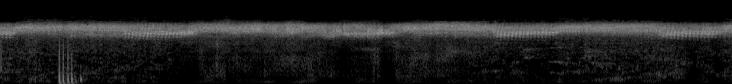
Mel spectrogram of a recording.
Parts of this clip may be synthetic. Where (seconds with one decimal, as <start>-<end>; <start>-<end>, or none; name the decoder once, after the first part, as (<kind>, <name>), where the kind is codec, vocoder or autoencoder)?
1.8-4.7 (codec, SNAC)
